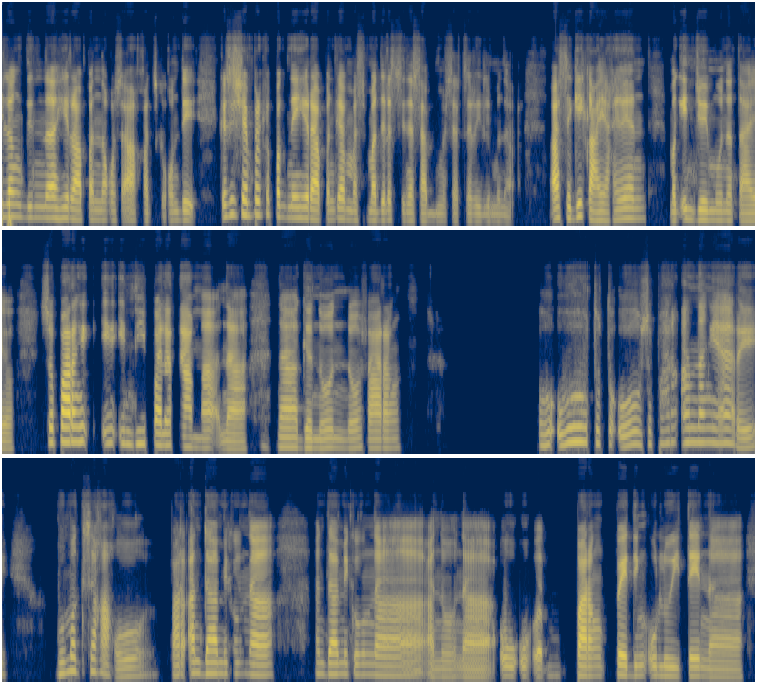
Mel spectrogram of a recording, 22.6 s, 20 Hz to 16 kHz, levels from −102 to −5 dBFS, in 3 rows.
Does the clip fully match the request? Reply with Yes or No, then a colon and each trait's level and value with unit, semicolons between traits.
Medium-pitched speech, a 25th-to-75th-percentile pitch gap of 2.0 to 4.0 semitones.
No: medium, 155 Hz; average, 4.4 semitones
